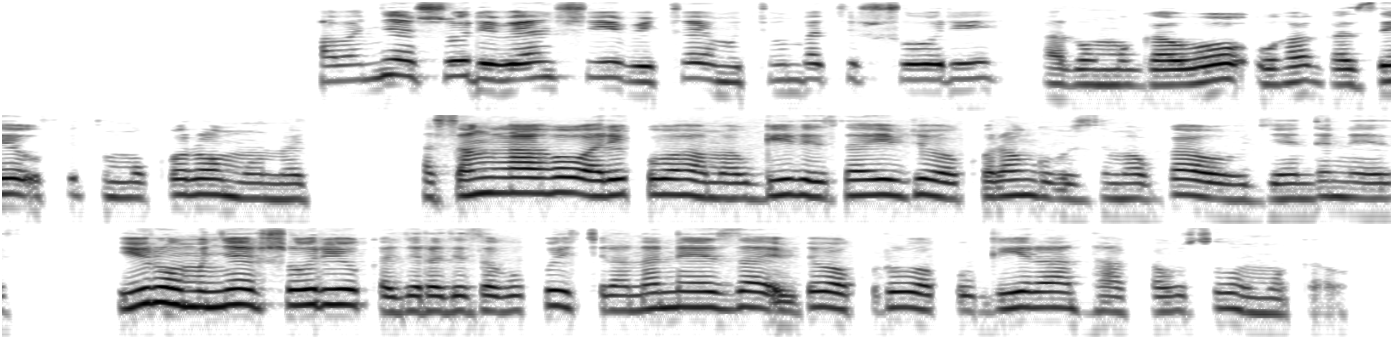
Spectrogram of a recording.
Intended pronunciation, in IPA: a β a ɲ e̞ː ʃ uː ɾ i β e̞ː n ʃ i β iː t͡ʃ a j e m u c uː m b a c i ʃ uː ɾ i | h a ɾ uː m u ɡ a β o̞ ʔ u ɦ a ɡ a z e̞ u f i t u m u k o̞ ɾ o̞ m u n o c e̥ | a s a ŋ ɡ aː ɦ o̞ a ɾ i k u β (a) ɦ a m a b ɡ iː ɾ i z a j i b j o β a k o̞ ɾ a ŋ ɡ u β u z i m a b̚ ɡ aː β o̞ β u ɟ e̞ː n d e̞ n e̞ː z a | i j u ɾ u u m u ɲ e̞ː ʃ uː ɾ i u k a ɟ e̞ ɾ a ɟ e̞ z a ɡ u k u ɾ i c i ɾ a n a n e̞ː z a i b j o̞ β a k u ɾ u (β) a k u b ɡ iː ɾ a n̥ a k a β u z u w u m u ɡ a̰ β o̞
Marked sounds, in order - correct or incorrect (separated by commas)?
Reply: correct, correct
